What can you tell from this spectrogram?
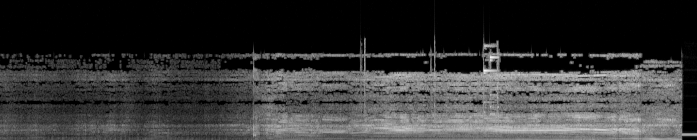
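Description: Snowmobile engine heard close from the rider's own sled: faint and unsteady at first, then opened up sharply about five seconds in, the pitch dipping and then holding steady for several seconds before falling away as the throttle is let off near the end. The sound cuts off abruptly just before the end.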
